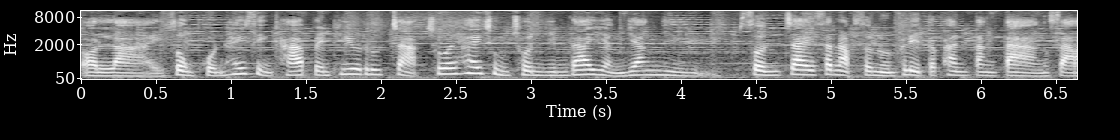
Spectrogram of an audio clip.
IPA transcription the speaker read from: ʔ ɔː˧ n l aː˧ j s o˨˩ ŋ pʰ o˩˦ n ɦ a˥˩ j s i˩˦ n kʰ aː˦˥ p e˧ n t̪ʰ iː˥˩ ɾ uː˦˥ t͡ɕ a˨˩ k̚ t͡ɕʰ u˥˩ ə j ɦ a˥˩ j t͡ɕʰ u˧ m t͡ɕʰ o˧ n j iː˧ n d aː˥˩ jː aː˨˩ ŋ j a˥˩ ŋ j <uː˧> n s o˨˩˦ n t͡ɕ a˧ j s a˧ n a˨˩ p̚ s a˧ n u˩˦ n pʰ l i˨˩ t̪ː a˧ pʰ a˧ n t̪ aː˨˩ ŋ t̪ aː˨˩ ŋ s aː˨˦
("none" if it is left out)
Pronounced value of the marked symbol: ɯː˧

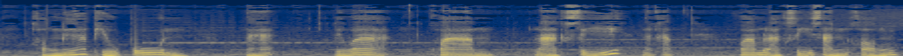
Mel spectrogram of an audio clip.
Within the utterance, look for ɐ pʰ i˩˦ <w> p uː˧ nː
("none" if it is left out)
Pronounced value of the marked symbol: w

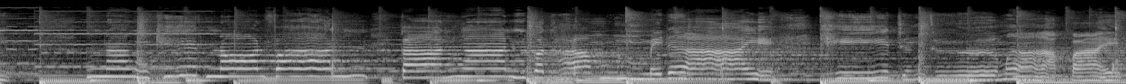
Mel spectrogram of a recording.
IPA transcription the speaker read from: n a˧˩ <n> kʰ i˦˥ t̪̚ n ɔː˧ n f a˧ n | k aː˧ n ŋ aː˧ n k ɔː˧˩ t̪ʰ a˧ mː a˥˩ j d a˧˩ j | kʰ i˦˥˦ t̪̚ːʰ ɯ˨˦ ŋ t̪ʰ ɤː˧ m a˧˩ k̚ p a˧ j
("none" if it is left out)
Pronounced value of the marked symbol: ŋ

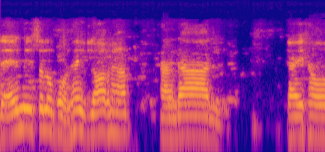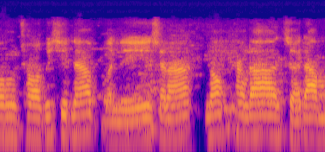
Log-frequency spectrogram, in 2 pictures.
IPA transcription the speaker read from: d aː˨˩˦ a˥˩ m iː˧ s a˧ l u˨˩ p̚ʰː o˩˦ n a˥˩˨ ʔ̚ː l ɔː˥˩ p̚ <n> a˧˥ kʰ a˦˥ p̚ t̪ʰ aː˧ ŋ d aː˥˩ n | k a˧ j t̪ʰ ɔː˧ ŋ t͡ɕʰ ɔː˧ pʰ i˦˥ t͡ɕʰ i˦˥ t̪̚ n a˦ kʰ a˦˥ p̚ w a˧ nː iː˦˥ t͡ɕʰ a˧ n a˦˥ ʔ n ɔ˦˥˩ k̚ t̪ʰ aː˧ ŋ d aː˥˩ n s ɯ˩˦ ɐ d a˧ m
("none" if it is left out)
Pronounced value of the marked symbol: n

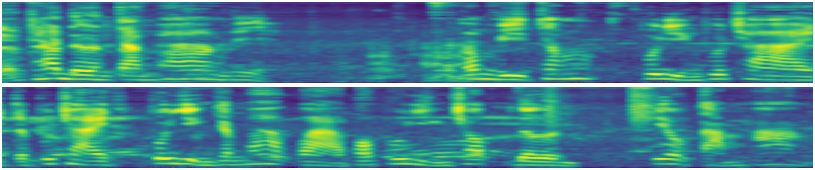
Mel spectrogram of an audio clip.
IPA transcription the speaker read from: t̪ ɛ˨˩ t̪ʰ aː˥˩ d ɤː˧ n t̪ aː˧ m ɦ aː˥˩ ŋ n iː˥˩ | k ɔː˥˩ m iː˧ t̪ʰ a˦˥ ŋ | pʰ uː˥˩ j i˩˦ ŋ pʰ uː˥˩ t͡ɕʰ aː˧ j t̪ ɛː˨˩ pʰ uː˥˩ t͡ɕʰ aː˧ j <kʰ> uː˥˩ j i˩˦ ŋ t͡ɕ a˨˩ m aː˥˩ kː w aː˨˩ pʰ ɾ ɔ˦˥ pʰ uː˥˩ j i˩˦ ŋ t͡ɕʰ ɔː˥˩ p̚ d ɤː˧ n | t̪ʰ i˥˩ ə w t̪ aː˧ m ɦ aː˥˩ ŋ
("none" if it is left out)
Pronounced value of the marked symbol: pʰ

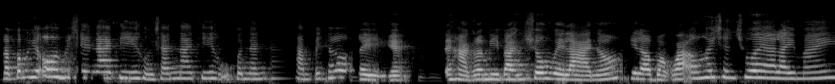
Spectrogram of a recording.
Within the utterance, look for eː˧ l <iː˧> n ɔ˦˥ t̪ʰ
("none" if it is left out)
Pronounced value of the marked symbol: aː˧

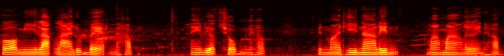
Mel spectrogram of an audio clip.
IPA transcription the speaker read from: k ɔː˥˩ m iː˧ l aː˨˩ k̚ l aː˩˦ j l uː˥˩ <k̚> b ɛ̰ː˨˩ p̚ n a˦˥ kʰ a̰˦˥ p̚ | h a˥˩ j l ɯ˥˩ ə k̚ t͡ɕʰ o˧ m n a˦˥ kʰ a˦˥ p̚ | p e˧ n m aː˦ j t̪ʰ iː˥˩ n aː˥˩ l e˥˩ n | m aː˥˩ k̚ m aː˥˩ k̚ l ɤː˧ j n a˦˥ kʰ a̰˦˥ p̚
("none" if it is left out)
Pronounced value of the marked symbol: p̚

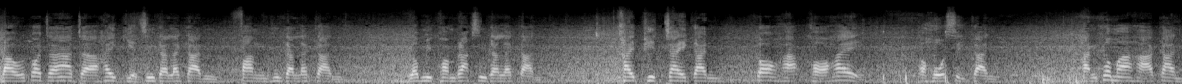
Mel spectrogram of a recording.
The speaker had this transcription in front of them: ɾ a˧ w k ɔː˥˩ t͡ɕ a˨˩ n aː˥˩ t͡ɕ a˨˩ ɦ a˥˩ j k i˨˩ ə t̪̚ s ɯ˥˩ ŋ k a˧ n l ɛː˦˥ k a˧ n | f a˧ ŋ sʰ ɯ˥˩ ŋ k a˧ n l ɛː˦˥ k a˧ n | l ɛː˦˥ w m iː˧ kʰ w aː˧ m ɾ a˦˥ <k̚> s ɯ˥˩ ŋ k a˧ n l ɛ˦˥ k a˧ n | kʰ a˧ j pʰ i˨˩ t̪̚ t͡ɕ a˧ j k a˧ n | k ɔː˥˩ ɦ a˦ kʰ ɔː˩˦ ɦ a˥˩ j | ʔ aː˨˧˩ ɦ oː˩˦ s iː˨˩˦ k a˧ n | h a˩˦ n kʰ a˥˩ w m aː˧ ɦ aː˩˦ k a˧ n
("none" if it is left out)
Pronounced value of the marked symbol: k̚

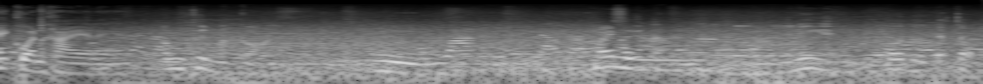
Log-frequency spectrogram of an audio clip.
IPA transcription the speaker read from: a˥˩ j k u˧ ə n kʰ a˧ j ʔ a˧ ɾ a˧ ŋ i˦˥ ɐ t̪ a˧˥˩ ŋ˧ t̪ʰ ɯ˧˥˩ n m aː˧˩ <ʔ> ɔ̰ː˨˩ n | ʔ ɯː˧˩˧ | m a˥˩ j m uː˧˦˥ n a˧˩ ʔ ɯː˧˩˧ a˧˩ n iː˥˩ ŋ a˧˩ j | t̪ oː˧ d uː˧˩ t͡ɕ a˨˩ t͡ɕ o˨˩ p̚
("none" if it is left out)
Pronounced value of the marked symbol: k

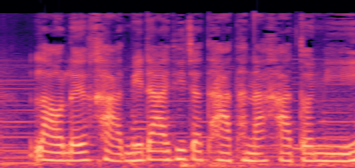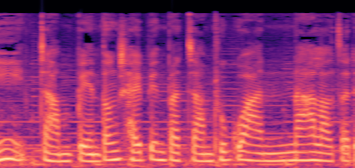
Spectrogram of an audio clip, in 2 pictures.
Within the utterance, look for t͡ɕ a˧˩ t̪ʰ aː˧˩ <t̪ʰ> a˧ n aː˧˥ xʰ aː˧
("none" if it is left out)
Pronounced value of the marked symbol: t̪ʰ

